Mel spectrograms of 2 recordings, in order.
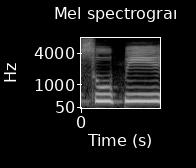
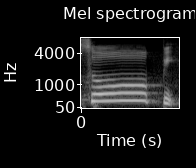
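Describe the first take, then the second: First: The first syllable is su. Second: The first syllable is a long so. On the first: The speaker calls it wrong. "কেউ সুপি ... এগুলো বলবো না" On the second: The speaker calls it right. "সোপি বলবো"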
